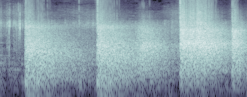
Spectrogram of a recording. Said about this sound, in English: The killers rushed forward, pouring deadly gunfire into the blanket-wrapped figures.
